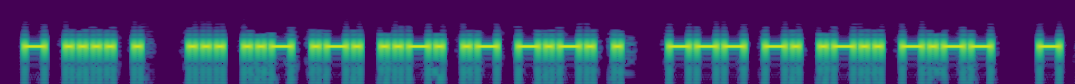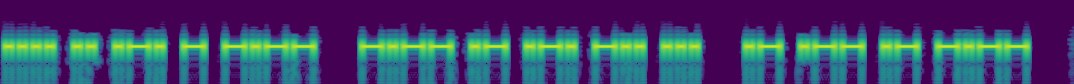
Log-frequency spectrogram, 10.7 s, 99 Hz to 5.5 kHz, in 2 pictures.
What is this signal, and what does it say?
Morse code, heard as a keyed tone, about 34 wpm, 600 Hz. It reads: THE SURFACE ONLY THIRTY YARDS AWAY
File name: the old man and the sea 2 35wpm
